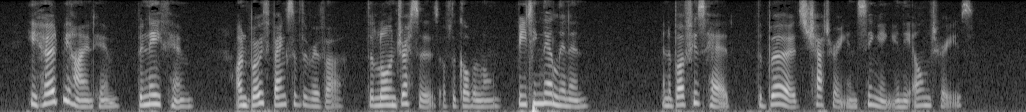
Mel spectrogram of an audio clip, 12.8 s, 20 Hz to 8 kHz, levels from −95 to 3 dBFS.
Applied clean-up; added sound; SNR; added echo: none; none; none; none.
